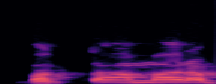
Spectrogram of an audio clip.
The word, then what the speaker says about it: भक्तामर: जैसे भक्तामृत स्तोत्र में क्या होता है, भक्तामर प्रणत मौली मणि प्रभाणा, यह शुद्ध उच्चारण है।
